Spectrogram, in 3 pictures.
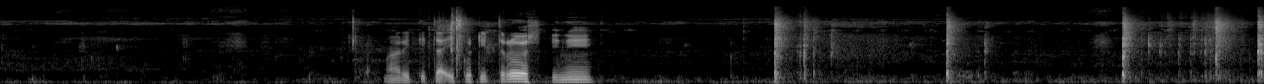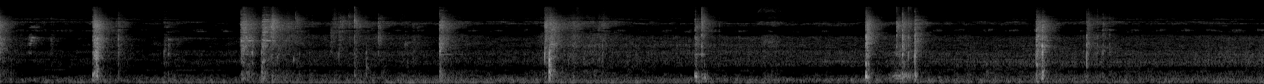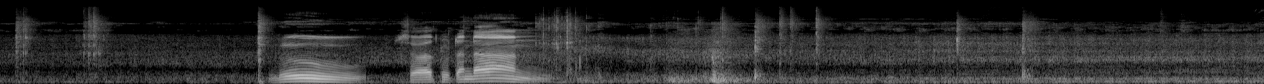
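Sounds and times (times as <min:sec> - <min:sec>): insects chirping: 0:00.0 - 0:37.9
chisel blade chopping palm stalks: 0:07.7 - 0:08.6, 0:09.4 - 0:10.0, 0:11.1 - 0:14.4, 0:15.0 - 0:17.3, 0:18.0 - 0:18.8, 0:19.6 - 0:19.9, 0:21.2 - 0:22.0, 0:23.0 - 0:23.8, 0:25.4 - 0:26.4, 0:27.8 - 0:28.2, 0:30.6 - 0:33.6, 0:35.4 - 0:35.9.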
